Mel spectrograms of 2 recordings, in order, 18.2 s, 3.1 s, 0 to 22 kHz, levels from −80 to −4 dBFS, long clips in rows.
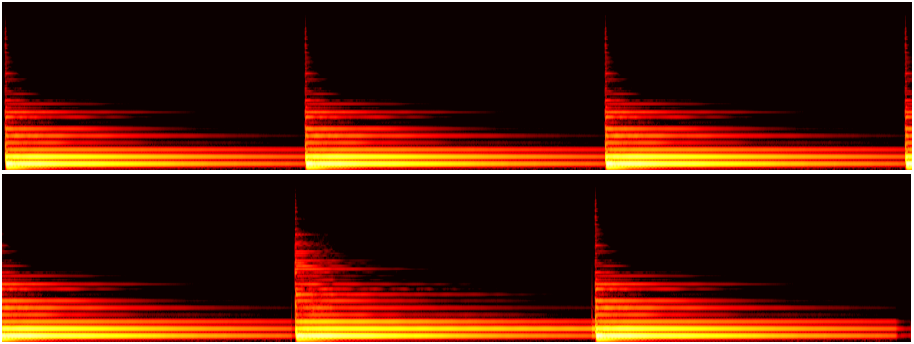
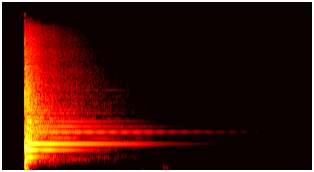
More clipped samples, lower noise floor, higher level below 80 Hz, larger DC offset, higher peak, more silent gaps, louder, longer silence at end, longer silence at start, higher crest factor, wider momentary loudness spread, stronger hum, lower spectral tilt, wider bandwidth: neither; second, -41 dBFS vs -80 dBFS; about the same, -52 dBFS vs -50 dBFS; neither; about the same, -2 dBFS vs -2 dBFS; neither; about the same, -19 LUFS vs -19 LUFS; second, 0.15 s vs 2.1 s; second, 0 s vs 0.2 s; second, 16 dB vs 24 dB; about the same, 22 LU vs 24 LU; neither; first, -11.5 dB/octave vs -3.5 dB/octave; second, 3.3 kHz vs 16 kHz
